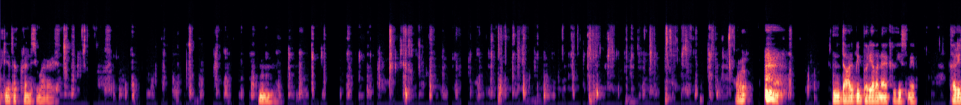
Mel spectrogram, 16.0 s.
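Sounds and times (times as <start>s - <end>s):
wet mouth clicks: 1.0s - 12.3s
chewing crunchy food: 1.0s - 12.4s, 13.0s - 13.7s, 15.4s - 15.9s.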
